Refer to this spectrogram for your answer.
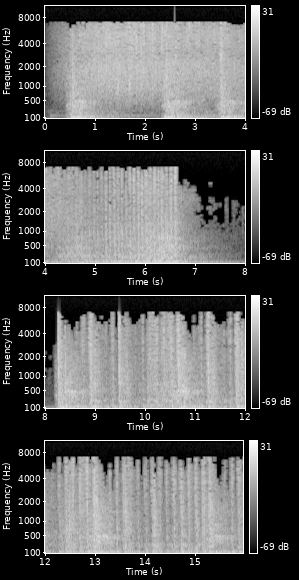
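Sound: audience applause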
